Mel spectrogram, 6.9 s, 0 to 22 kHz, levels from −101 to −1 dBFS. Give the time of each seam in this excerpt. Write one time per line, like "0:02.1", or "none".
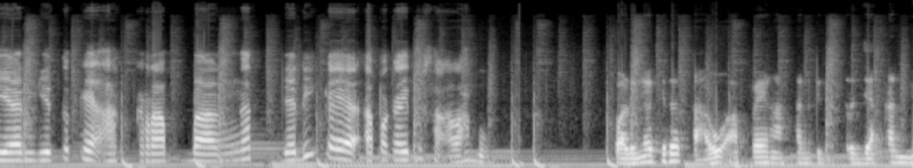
0:03.9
